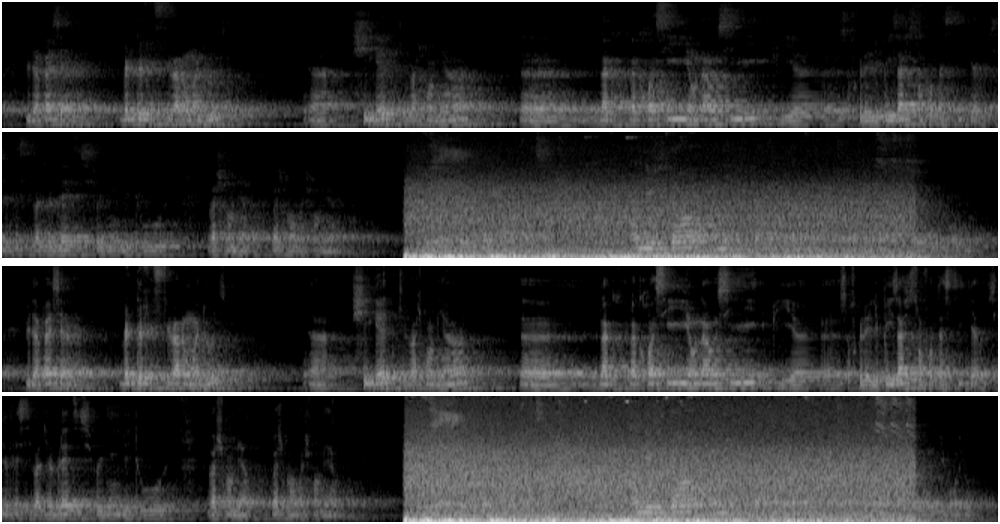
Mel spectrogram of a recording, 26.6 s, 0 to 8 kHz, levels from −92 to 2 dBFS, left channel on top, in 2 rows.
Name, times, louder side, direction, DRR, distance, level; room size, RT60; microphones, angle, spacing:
voice 1, 0.3-1.2 1.6-3.0 4.0-4.3 4.7-6.2 6.9-15.5 16.0-16.6 16.9-17.8 18.8-20.7 21.6-26.2, right 2 dB, 60° right, 5 dB, 1.3 m, -45 dB
sound 1, 18.6-25.5, right 5 dB, 90° right, 0.4 m, -29 dB
9.5 x 9.4 x 10.0 m, 2.4 s
head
